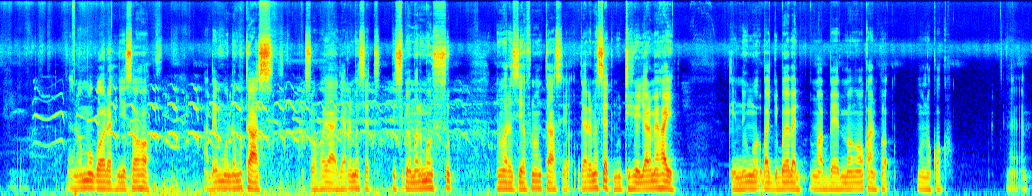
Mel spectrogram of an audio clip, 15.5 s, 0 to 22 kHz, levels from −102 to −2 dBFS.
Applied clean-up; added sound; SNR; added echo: none; Gull, seagull; 17 dB; none.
